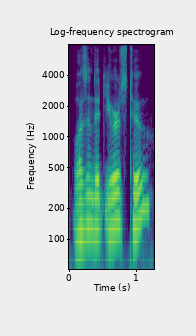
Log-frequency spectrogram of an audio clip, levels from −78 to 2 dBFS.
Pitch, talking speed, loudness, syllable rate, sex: 140 Hz, 190 wpm, -16 LUFS, 3.5 syllables/s, male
